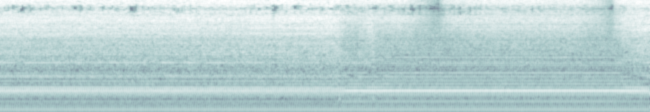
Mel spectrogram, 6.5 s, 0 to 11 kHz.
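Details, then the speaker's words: Bestarc 55A pilot-arc plasma cutter, plugged straight into the wall without the extension cord after the breaker blew, setting changed. Steady airy hiss over a constant electrical buzz with no sputter or dropouts; arc cutting normally, workpiece possibly greasy. "Wish me luck. I have no clue what I'm doing, but it sounds good."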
